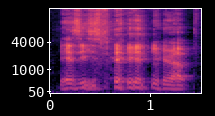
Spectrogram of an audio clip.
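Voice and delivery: reads it out while laughing. Real, not acted. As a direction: laugh through the comment. Reading a fun chat comment.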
